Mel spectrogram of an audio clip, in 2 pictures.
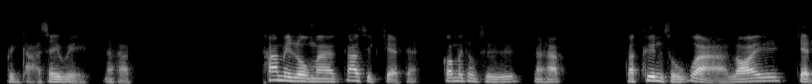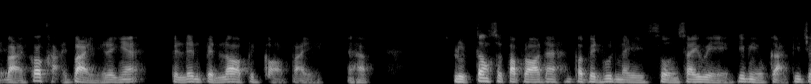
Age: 60-79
